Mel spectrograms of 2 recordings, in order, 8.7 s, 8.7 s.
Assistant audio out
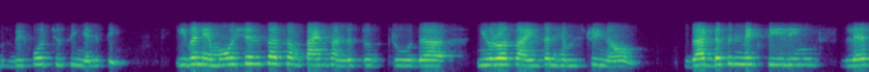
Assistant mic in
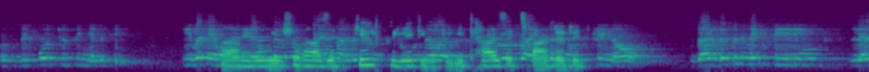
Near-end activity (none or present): present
